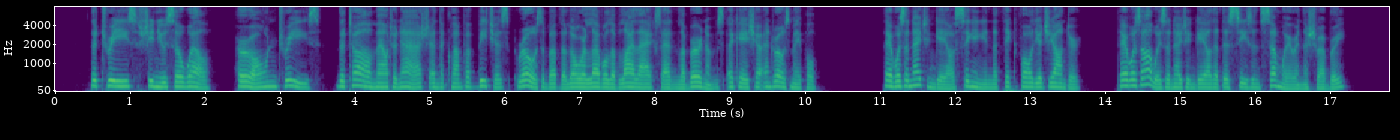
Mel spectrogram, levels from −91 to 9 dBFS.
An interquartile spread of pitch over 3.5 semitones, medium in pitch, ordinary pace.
Yes: average, 4.1 semitones; medium, 155 Hz; average, 180 wpm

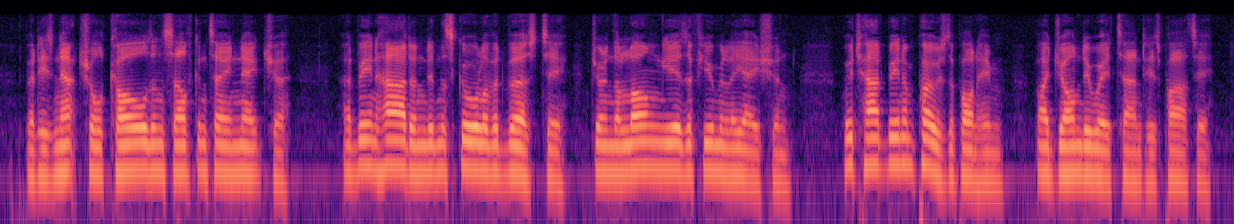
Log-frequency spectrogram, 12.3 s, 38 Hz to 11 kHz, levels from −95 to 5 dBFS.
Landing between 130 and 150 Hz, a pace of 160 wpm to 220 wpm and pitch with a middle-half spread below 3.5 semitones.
Yes: medium, 140 Hz; average, 170 wpm; narrow, 2.6 semitones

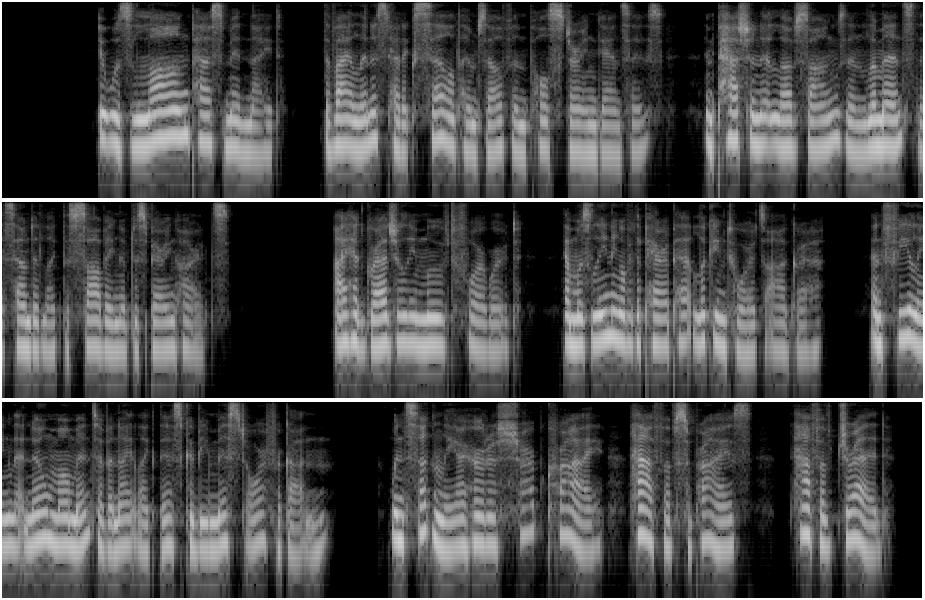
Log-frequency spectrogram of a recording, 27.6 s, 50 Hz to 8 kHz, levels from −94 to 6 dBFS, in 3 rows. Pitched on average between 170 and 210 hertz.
Yes: high, 190 Hz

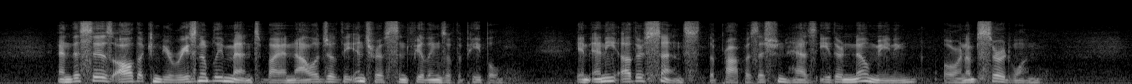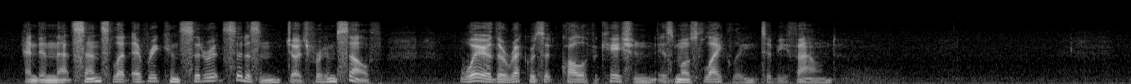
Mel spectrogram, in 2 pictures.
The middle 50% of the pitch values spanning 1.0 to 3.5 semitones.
No: average, 4.7 semitones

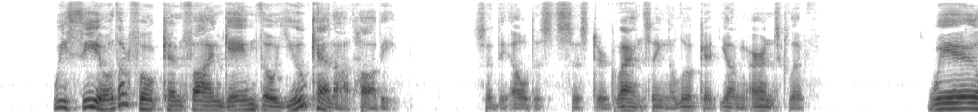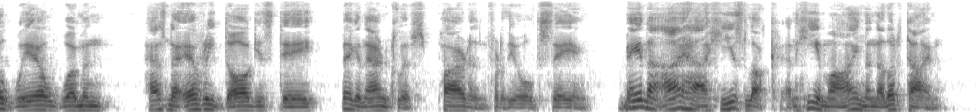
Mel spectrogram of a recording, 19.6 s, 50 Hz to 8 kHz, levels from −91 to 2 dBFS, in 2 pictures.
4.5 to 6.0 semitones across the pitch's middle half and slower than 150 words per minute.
Yes: average, 4.8 semitones; average, 140 wpm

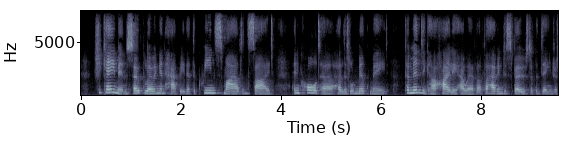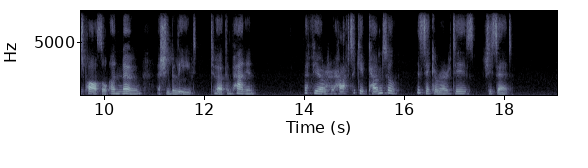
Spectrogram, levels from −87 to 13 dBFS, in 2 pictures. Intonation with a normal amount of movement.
Yes: average, 3.3 semitones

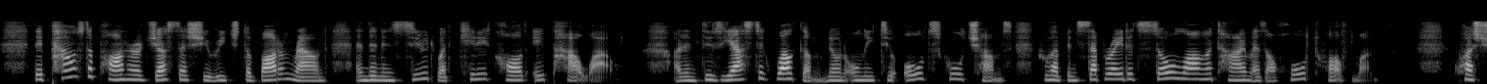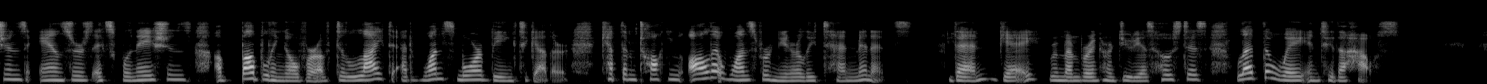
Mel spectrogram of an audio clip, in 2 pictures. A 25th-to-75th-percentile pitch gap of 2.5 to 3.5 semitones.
No: average, 4.2 semitones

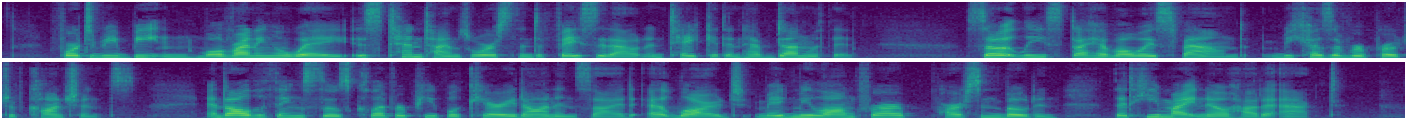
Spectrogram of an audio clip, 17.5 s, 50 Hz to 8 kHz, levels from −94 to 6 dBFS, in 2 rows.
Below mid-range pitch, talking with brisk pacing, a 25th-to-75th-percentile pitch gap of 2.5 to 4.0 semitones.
No: high, 210 Hz; fast, 210 wpm; average, 3.6 semitones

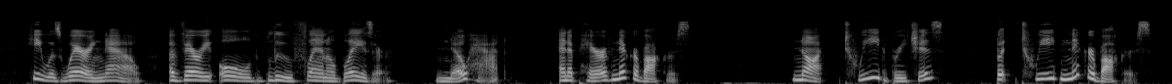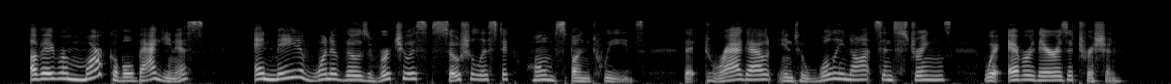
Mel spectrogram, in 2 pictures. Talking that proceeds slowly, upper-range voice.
Yes: slow, 125 wpm; high, 200 Hz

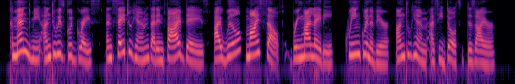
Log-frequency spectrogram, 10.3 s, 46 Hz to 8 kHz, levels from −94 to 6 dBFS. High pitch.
Yes: high, 225 Hz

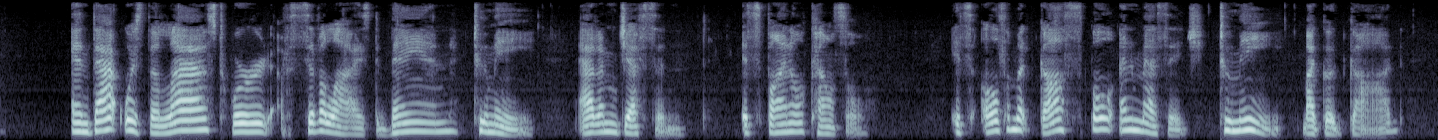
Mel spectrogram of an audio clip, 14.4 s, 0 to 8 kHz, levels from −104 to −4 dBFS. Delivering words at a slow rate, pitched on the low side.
No: slow, 110 wpm; medium, 185 Hz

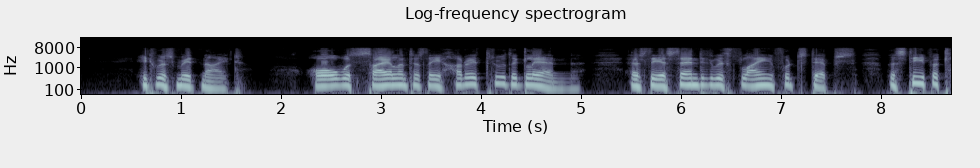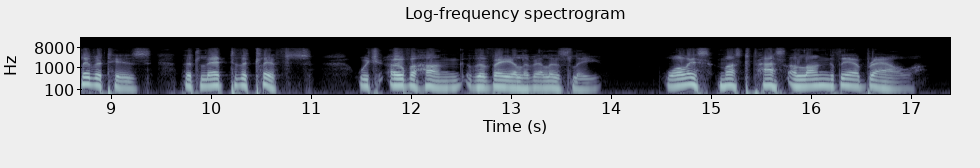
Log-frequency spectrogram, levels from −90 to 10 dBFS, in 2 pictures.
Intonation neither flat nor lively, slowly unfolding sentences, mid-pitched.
Yes: average, 3.7 semitones; slow, 130 wpm; medium, 150 Hz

